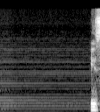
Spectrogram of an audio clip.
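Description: A faint, steady electrical hum of several low tones, with a man's voice starting near the end.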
